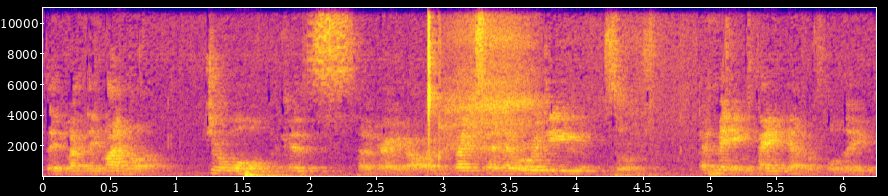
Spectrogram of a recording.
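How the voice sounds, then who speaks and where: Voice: medium pitch, level tone, a little fast, heavy background noise. An interview host who encourages the guest with short acknowledgements and questions. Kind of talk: conversational interview. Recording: roomy, distant from the mic.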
